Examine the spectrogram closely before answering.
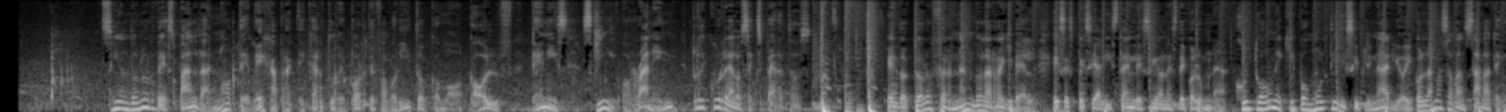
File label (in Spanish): comercial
